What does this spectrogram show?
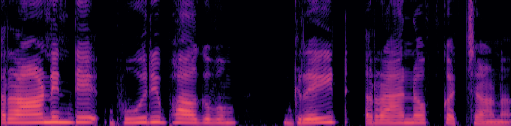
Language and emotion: Malayalam, neutral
